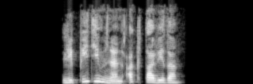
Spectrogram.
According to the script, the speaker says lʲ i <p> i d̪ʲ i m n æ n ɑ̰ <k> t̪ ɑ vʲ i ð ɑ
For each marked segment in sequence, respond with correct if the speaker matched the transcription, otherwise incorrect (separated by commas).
correct, correct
